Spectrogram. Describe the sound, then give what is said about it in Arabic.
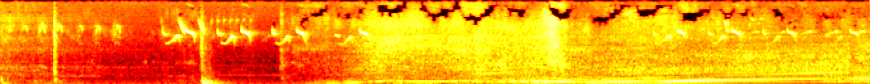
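A luxury car's engine revs up and accelerates with a steadily climbing, droning pitch that grows louder, after a few birds chirp and a brief thump in the opening seconds. “امتلك سيارة فارهة.”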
